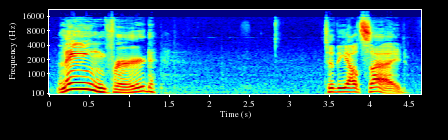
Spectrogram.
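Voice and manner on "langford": emphatic, heavy stress on Langford. Calling out someone going to the outside: emphasis on langford. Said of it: "I am saying his name with emphasis".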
